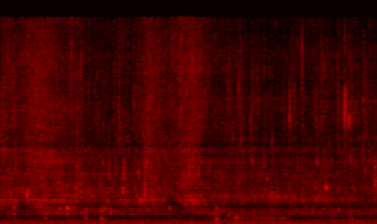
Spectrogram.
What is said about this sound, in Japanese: お湯は熱くないかな。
